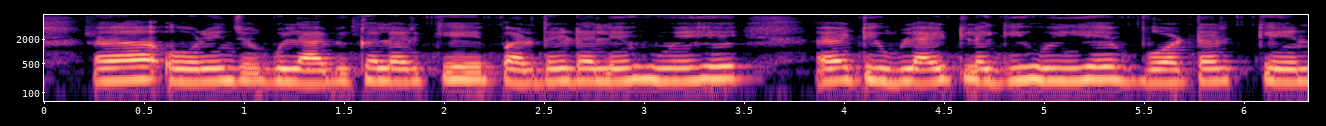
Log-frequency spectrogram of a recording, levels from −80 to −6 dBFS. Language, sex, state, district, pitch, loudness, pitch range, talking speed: Hindi, female, Bihar, Saran, 195 Hz, -20 LUFS, 190-205 Hz, 160 wpm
